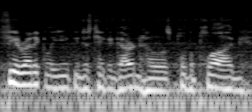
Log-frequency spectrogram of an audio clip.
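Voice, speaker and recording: A man talks loudly, with audible room echo and noticeable background noise. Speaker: off-road vehicle channel host. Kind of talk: casual chat. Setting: in a car.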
